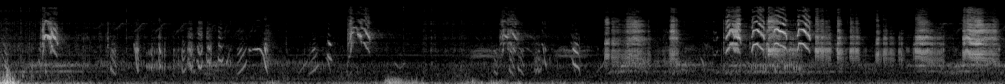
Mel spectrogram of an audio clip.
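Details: Morning feeding of rose-ringed parakeets on soaked boiled rice in Coimbatore, India, 7 AM, 31 March 2024. A loud thump starts, then sweeping squeaky calls, growing after six seconds into dense, harsh, rapidly repeated screeches from many birds.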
